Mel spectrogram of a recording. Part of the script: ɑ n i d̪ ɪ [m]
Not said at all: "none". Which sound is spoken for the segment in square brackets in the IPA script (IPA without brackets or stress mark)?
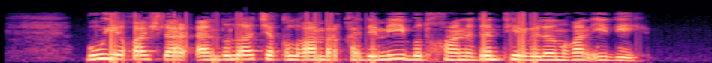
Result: none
